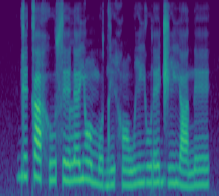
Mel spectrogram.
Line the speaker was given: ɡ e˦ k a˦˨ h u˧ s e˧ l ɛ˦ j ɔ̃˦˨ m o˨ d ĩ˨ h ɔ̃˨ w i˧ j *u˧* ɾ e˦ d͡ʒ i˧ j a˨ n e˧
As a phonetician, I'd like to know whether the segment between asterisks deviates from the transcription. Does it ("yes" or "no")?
no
